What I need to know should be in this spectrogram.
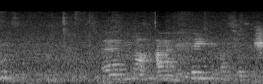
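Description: A woman speaks loudly into a microphone through loudspeakers.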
